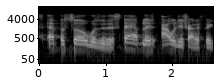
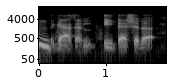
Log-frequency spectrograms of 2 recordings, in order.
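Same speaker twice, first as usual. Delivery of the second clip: ordinary talk, nothing marked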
